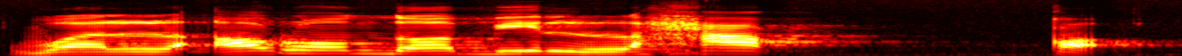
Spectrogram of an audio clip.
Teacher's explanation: Di atas huruf qaf ada tanda tasdid, ditekan 2 harokat kemudian memantul. Dan ini termasuk kepada qalqalah kubro atau biasa juga disebut qalqalah akbar.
